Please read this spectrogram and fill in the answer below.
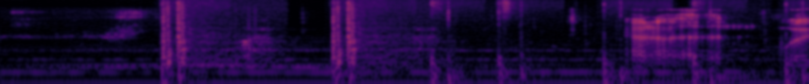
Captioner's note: repeated loud tapping on wood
